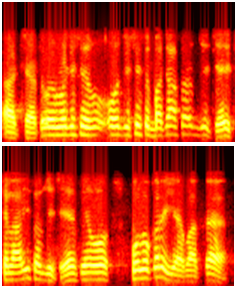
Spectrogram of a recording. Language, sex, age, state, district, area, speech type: Maithili, male, 45-60, Bihar, Supaul, rural, conversation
